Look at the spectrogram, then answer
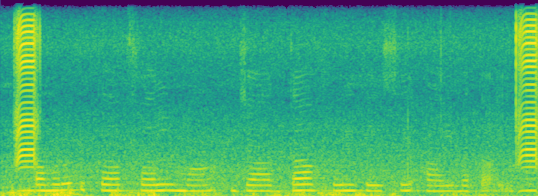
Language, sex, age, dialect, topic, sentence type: Magahi, female, 31-35, Western, agriculture, question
